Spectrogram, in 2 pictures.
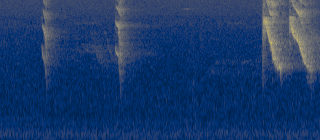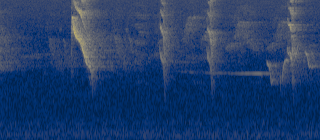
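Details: Early-morning birds in a big black locust tree beside a town house give sharp, sudden downward chirps at uneven gaps. A few loud bursts are followed by a thin steady whistle near the end.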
